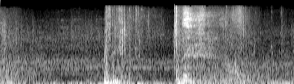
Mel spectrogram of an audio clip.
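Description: A heavy thump sounds as someone lands after a jump.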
